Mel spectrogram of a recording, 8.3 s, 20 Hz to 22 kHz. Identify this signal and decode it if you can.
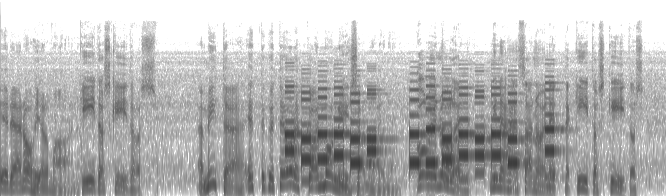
DTMF, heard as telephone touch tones, dialled by machine, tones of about 120 ms, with room echo and speech in Finnish. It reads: 04581* 2348781 #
